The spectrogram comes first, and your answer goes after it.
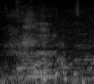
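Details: Small cattle at a market in Bangladesh, being collected for Qurbani sacrifice: a short low, steady moo with a muffled hum and crowd noise from the market.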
